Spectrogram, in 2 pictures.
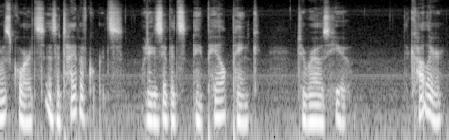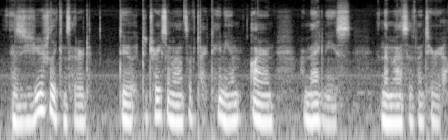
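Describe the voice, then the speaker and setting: Someone whispers at a fairly slow pace with long, frequent pauses. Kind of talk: ASMR whispering about gemstones. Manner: whispered.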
